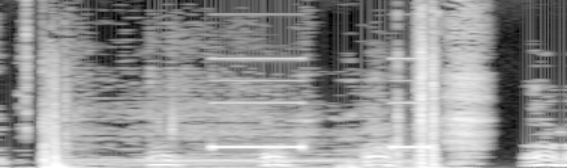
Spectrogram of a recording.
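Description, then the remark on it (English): A car's power window rolls down after the key is turned slightly, its electric motor whirring steadily for a few seconds after a brief clunk, with no one talking. “Turn that key just a little bit, and we're going to roll the window down.”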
